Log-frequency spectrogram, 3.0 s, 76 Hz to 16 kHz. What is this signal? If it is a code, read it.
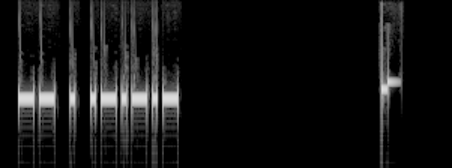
Morse code, heard as a keyed tone, about 36 wpm, 700 Hz. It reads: ME.
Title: Sentences from Top 1000 Words - Review Part 4 - 35wpm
